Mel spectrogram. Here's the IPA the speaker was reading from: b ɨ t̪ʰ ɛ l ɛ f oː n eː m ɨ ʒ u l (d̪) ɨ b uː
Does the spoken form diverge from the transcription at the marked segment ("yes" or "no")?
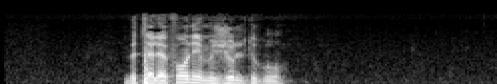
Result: no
